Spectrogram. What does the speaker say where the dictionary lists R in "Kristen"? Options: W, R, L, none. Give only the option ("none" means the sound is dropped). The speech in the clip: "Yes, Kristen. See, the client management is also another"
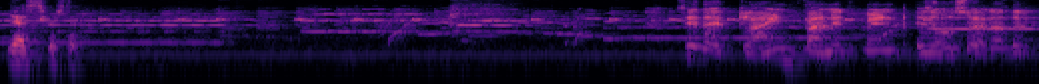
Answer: none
